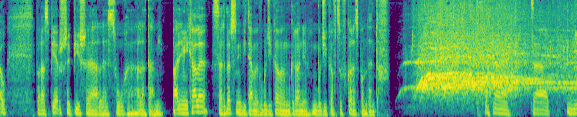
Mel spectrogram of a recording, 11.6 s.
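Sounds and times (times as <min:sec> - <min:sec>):
speech: 0:00.0 - 0:07.8, 0:09.7 - 0:11.5
applause welcoming a new correspondent into a listeners' group: 0:08.1 - 0:11.5.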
